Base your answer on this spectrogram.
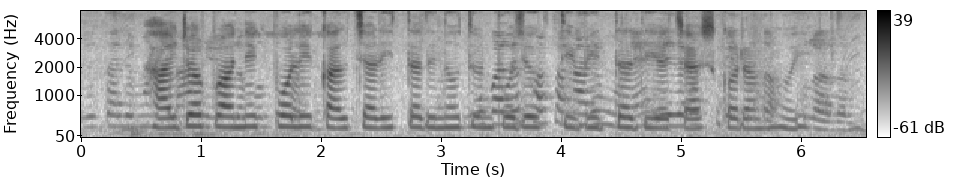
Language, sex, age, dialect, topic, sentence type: Bengali, female, 18-24, Rajbangshi, agriculture, statement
